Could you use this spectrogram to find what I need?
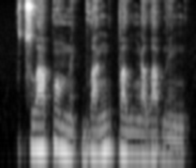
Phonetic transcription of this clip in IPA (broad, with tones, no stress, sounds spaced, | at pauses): t͡s w a˦ p ɔ̃˥˧ m ẽ˨ k̚ b w a˧ ŋ u˥˧ p a˧ w ŋ a˧ w a˥˧ b ẽ˨˩ ŋ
